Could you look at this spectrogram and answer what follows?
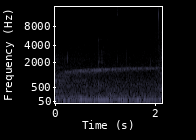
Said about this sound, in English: I feel these days, especially when an ambulance passes, we have to take a moment to wish them well.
